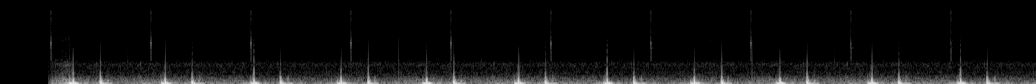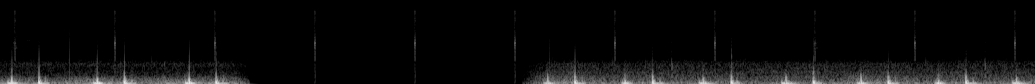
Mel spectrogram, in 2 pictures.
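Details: Cardiovascular auscultation for clinical skills: steady, regular lub-dub heart sounds through a stethoscope, with a short silent break midway and a low hum; heart sounds.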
